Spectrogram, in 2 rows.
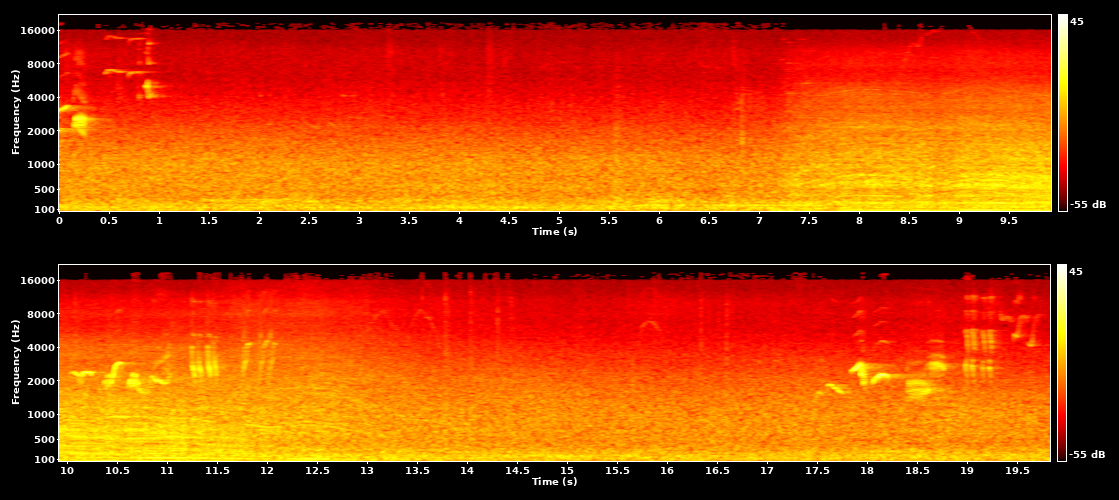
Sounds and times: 0.0s bird song 1.1s
0.0s traffic noise 19.8s
9.9s bird song 12.5s
17.5s bird song 19.8s

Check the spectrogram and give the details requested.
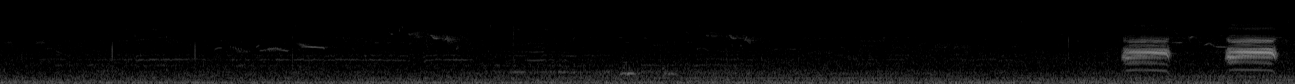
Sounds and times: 11.2s crows 12.9s

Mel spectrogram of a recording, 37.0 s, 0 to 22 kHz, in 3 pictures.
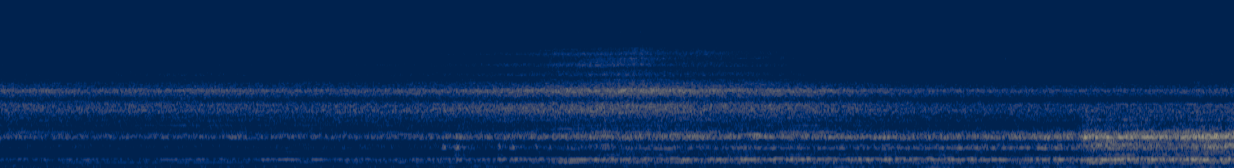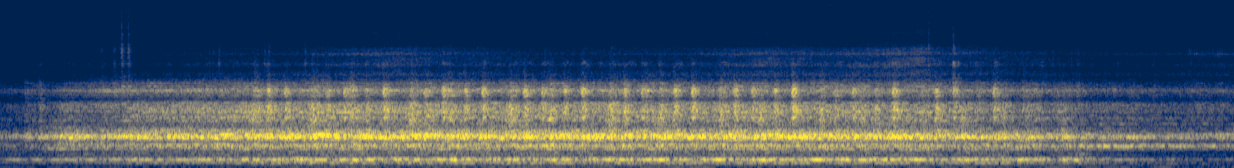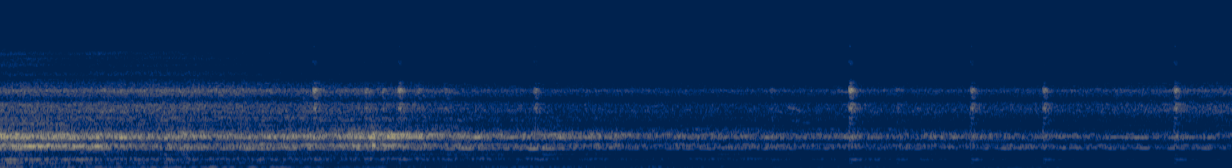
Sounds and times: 8.0s Vibrations in the elevated structure as a UBahn train passes 35.6s

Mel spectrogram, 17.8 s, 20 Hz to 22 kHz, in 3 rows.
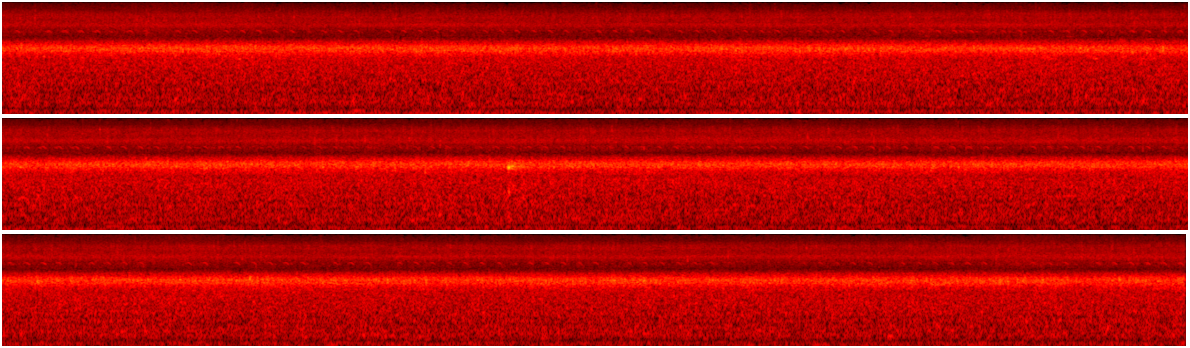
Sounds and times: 0.0s Stream 17.7s

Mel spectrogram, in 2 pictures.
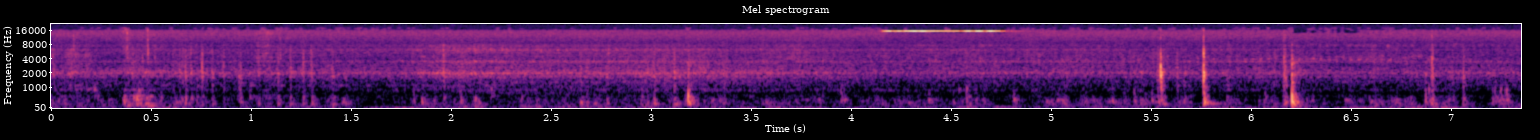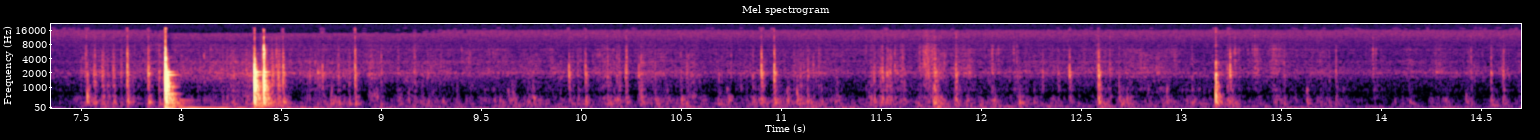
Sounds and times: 0.0s small plastic flag-pole 14.7s

